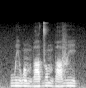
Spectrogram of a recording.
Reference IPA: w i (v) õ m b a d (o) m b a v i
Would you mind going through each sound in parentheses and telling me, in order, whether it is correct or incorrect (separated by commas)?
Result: incorrect, correct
